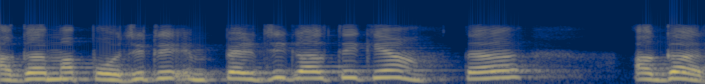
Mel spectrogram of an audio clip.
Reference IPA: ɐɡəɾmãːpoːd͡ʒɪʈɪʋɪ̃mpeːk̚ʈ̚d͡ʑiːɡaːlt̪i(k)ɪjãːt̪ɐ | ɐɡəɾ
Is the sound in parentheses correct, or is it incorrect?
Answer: correct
